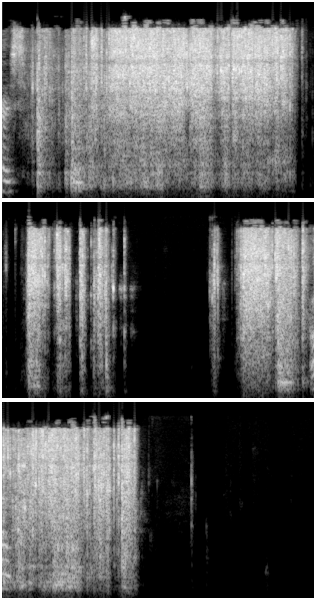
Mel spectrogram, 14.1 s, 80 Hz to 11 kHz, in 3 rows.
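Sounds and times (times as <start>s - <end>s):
plastic packaging crinkling: 0.3s - 6.6s, 7.8s - 11.7s.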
